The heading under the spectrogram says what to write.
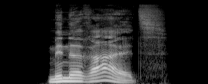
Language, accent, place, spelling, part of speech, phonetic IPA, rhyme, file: German, Germany, Berlin, Minerals, noun, [mɪneˈʁaːls], -aːls, De-Minerals.ogg
- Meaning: plural of Mineral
